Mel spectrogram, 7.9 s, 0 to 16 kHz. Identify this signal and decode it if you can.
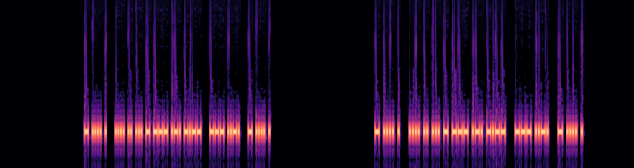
Morse code, heard as a keyed tone, about 64 wpm, 700 Hz. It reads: THE HISTORY OF THE THE HISTORY OF THE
